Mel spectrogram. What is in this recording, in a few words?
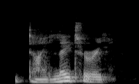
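"dilatory", British English; pronunciations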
